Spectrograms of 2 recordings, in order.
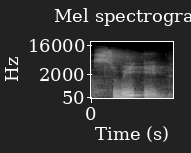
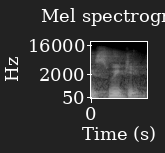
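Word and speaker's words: Swieqi: slimmer saint julian's or sweetie this is in maltese pronunciation but i'm pretty sure when you read it you will say swiggy guys these are the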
